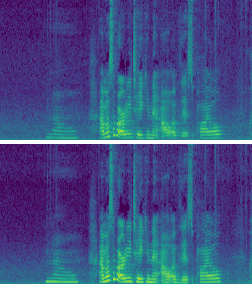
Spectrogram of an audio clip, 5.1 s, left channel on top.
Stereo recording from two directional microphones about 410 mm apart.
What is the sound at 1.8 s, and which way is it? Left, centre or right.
A woman's voice, centre.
